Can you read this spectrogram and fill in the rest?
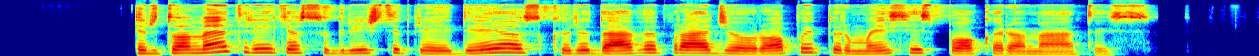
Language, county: Lithuanian, Kaunas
